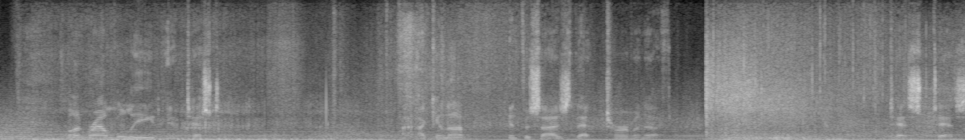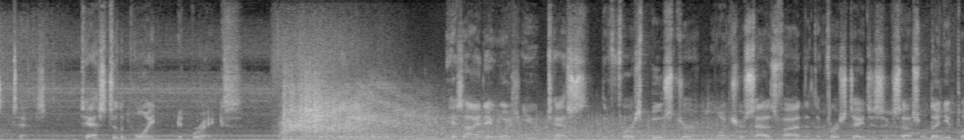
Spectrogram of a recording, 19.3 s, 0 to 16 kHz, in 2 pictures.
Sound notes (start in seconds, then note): 7.0 rockets fire; 12.1 thrusters roaring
